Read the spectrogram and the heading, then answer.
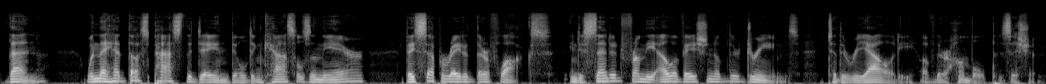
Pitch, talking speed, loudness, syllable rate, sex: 110 Hz, 190 wpm, -21 LUFS, 5.3 syllables/s, male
